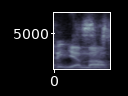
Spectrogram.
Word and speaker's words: Yamal: I think it's Yamal. – Yeah, Yamal, 16-year-old.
